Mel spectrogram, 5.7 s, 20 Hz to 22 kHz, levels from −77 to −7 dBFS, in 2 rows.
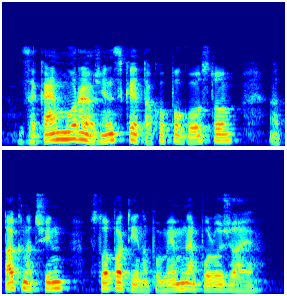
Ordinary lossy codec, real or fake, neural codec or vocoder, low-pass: none; real; none; 7.2 kHz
